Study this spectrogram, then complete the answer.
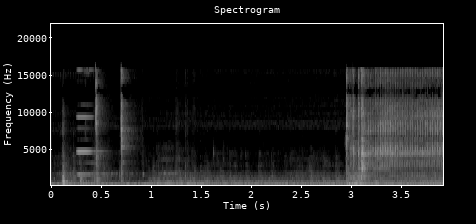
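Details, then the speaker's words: Bradford White heat pump water heater after replacing a failed capacitor with a homemade one: a few clicks and a low steady hum, then the rotary compressor kicks on and runs smoothly; unit fixed and cooling again, normal compressor run. "Capacitor fixed the system. Compressor is running. You can hear it humming away here."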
